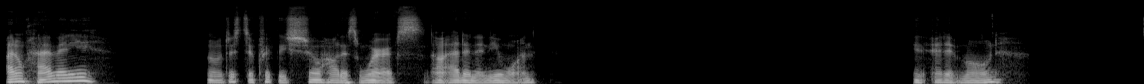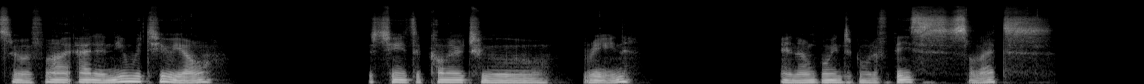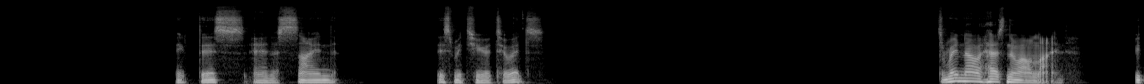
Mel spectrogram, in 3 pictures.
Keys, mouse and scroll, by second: 0.7-2.1 scroll up 1, 6.3 click, 7.0 Tab, 8.2 click, 9.8 click, 12.8 click, 13.2 click, 15.0 click, 19.6 click, 20.7 3, 21.7 shift+click, 22.7 shift+click, 23.4 alt+click, 27.2 click, 28.0 click, 30.0 Tab, 30.6 click.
